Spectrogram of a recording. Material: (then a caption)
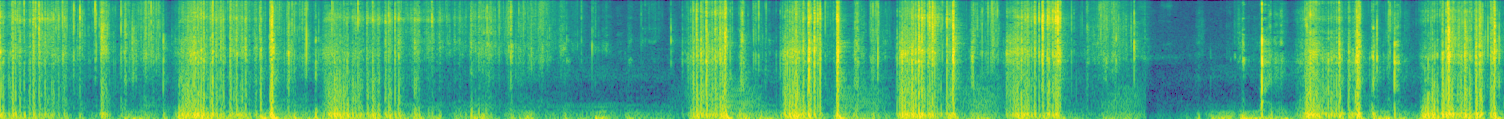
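Soap. A solid cream-white bar of soap held in the hand is shaved with a small black-handled blade, peeling off curls of soap. Dry, bright scraping and tearing strokes come in close bursts, with a brief silent gap near the end before the shaving resumes.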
